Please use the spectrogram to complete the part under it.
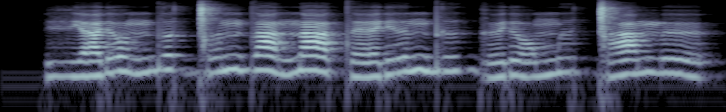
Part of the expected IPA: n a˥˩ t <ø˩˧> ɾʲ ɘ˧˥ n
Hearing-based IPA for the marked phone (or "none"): ɛ˩˧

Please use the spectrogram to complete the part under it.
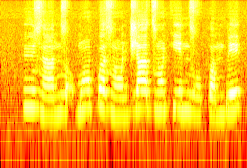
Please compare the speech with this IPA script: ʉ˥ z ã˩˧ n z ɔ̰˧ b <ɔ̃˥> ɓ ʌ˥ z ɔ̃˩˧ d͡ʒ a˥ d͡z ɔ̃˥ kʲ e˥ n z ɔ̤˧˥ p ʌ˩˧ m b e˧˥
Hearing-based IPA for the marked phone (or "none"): ɔ̃˥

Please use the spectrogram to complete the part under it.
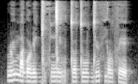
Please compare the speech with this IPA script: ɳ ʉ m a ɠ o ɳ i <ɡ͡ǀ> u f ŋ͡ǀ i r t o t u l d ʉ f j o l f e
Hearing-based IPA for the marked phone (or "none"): ɡ͡ǀ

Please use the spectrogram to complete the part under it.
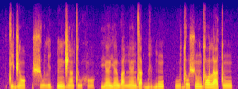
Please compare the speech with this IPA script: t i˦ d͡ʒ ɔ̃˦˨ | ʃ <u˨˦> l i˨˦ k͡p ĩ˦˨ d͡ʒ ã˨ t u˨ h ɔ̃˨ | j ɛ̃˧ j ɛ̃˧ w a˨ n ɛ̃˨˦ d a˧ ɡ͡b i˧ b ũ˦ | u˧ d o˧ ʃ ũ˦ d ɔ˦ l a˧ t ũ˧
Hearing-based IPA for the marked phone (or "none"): u˨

